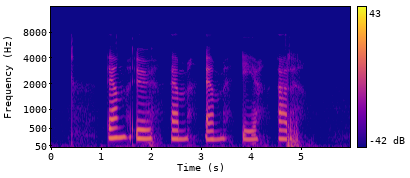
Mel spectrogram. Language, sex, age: Swedish, female, 25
